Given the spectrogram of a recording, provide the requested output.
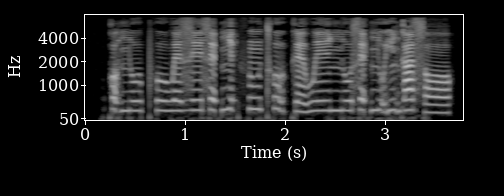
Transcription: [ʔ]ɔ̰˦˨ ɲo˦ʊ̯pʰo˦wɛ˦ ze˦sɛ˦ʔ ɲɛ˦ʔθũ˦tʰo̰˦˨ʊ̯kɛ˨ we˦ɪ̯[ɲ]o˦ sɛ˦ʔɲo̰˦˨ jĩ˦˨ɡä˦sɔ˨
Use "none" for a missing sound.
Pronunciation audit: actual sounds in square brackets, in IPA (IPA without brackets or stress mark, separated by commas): k, ɲ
